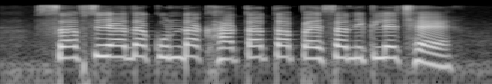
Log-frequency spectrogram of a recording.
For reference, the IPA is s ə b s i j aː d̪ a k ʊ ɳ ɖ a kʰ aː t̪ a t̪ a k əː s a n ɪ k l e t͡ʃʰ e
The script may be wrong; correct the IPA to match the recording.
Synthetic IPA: s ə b s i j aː d̪ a k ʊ ɳ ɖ a kʰ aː t̪ a t̪ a p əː s a n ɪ k l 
